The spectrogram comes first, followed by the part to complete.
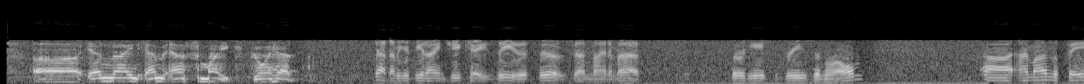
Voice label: Phasemaster 2B Condensor Mic; Rome, Wi.

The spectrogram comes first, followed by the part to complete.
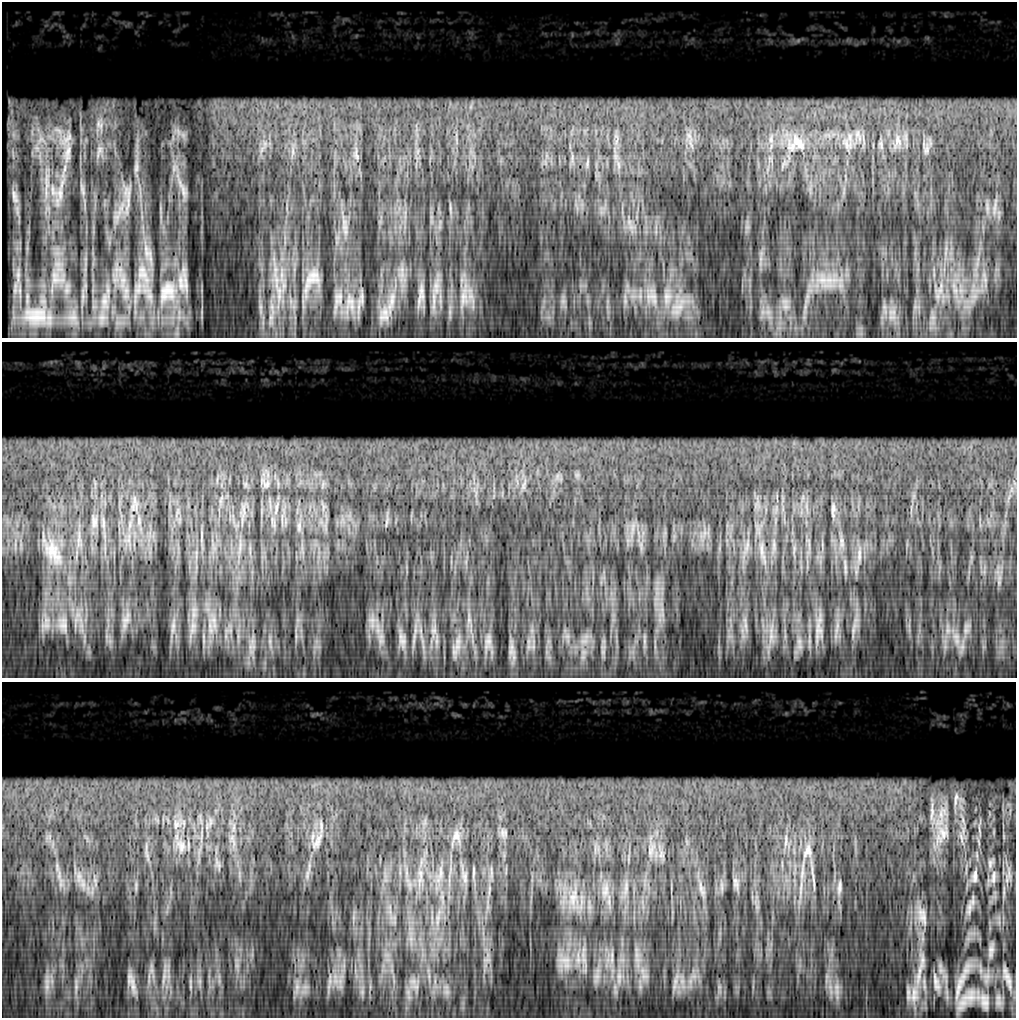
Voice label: Heathkit HW-101; Moline IL.

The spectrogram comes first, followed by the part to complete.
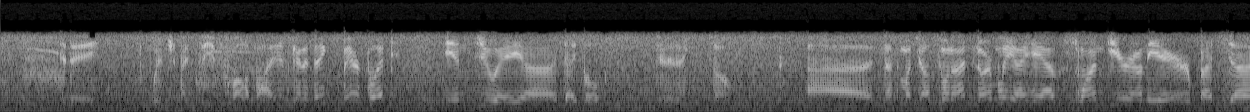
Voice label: Kenwood TS-680S; Fitchburg, Wi.

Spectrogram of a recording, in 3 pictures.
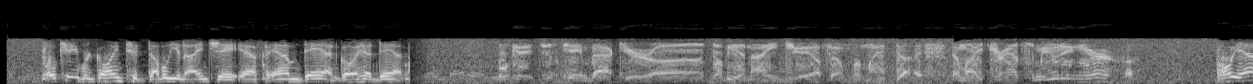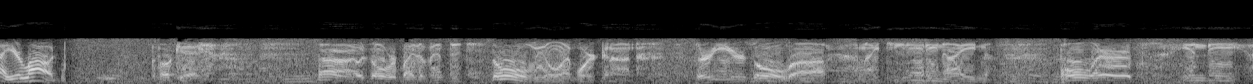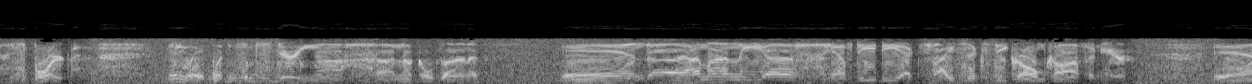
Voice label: Yaesu FTDX; Algoma, Wi.

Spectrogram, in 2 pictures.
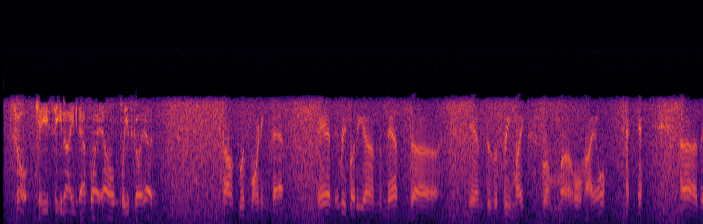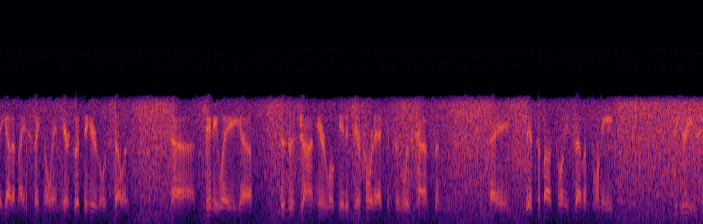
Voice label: S-Line & 10-D Mic; Fort Atkinson, Wi.

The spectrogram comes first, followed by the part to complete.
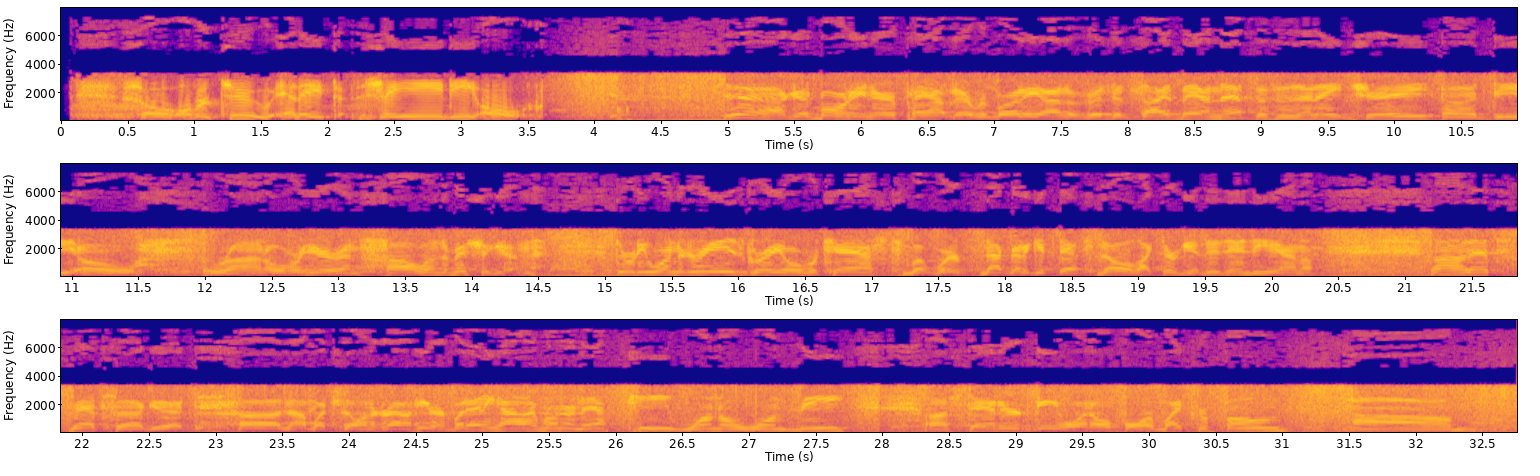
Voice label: Yaesu FT-101B D-104 Mic & FL-2100 Amp; Holland, Mi.

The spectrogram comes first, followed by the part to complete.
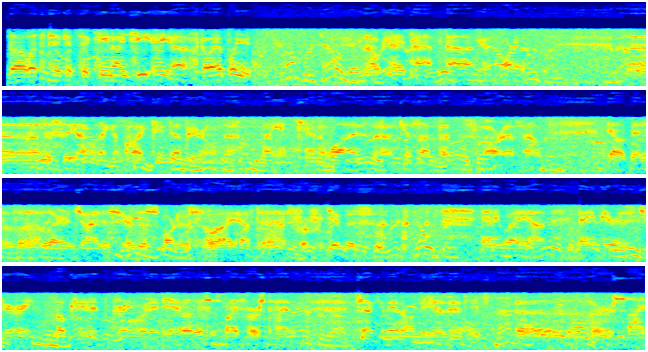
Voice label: Drake T-4XC AL-82 Amp & D-104 Mic; Greenwood, IN.

